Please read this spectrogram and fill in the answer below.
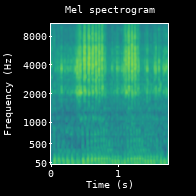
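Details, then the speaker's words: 2010 Kawasaki KLX110 after a choke fix, idling warm-up with the choke still on and the air box removed. The small single thumps quickly and evenly with loud intake sucking; runs fine, just noisy without the air box. "This bike fired right up. I mean, it's got the choke on still, but I'll push that guy out there. We got this, and easy way to check it. You can hear it sucking."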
